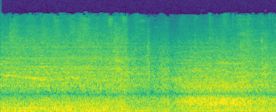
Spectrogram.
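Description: Freight train of open-top hopper cars rolling past: a loud, steady rumble of steel wheels on the rails.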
